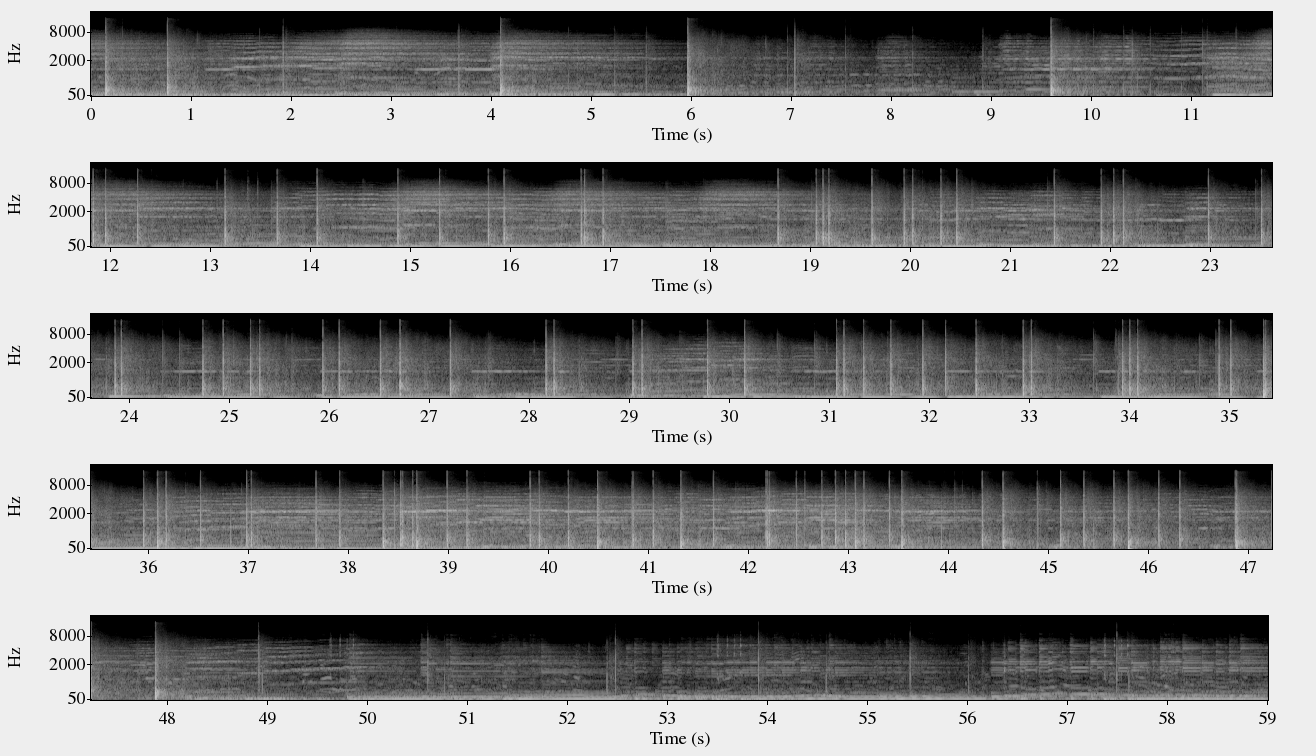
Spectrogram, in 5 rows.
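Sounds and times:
fireworks bangs and crackles: 0.0s - 50.9s
music with steady bass line: 11.3s - 47.2s, 50.0s - 59.0s.

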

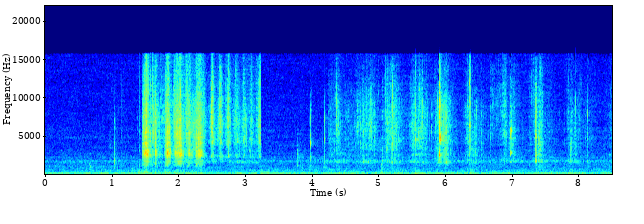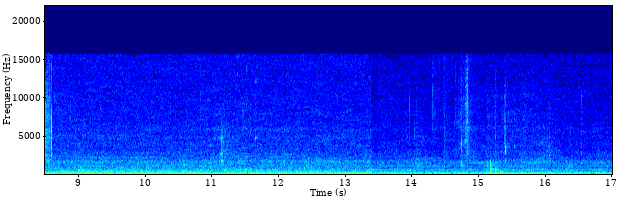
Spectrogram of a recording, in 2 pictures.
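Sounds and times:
seasonings rattling into glass jug: 1.5s - 3.2s.

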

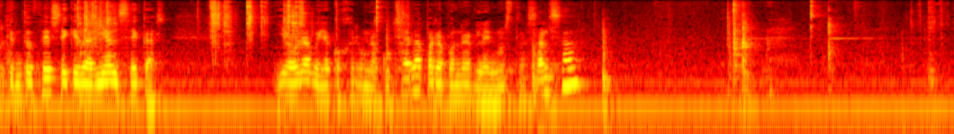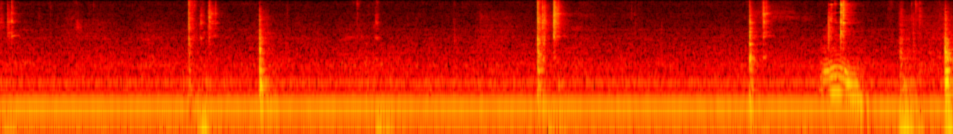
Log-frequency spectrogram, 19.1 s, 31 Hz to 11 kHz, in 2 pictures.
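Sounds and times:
steady low hum: 0.0s - 19.0s
metal spoon clinking on pans: 7.4s - 8.8s.

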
